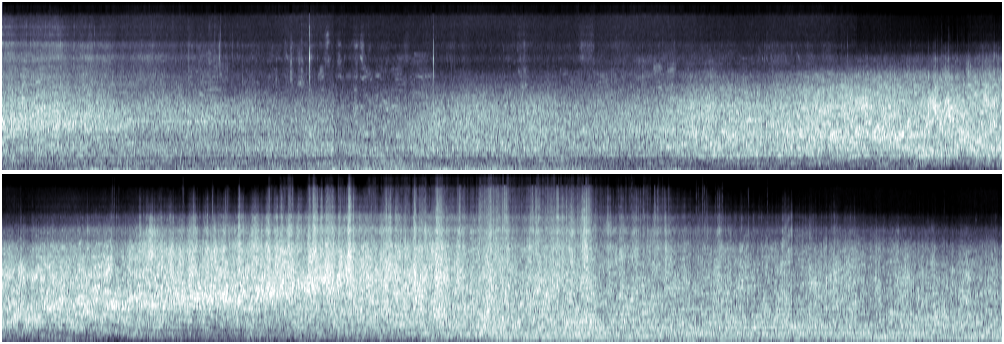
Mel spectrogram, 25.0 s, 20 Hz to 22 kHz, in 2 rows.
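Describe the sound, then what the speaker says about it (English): An RAF Eurofighter Typhoon FGR4 jet departs from RAF Coningsby in fog, a long, powerful roar that builds and sweeps in pitch as it climbs away, with a faint voice under it early on. "6th Typhoon departure"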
